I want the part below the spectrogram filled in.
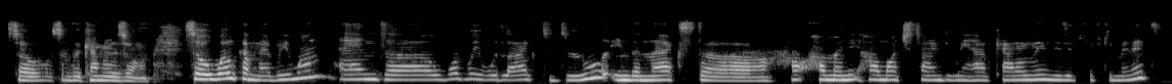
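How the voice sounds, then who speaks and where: A woman moderating an online panel over a video call, halting and searching for words as she speaks. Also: medium pitch, mellow, dry recording, highs cut off.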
